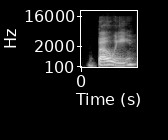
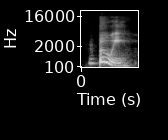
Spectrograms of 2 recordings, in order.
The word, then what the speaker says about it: Bowie: was from was called bowie because it's spelled bowie b-o-w-i-e apparently that's pronounced buoy like the knife and not bowie like the rock star so who knew i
